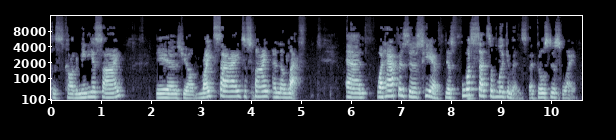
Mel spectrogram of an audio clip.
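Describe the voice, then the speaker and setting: A middle-aged woman with a Chinese Bostonian accent teaches reflexology on a livestream. Her mid-range voice has a darkish tone, and she's chatty and candid, breaking off sentences and starting them over.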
